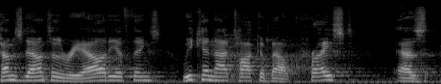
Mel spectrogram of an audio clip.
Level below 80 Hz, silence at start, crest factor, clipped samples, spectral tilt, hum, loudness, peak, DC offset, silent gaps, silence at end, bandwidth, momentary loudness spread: -66 dBFS; 0 s; 18 dB; under 0.1%; -4.5 dB/octave; none; -30 LUFS; -14 dBFS; under 0.1%; none; 0 s; 16 kHz; 9 LU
